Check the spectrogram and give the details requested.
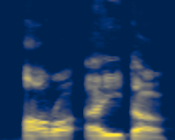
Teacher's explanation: را کو موٹا پڑھیں گے، یا لین ہے تا کو باریک پڑھیں گے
